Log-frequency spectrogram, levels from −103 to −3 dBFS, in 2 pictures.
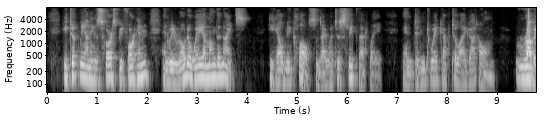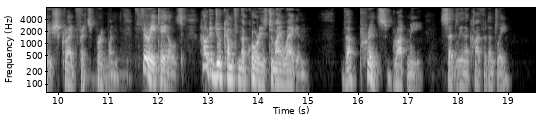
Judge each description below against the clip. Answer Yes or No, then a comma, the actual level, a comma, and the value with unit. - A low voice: Yes, low, 125 Hz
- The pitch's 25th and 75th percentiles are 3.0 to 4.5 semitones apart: No, average, 5.2 semitones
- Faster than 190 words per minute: No, average, 175 wpm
